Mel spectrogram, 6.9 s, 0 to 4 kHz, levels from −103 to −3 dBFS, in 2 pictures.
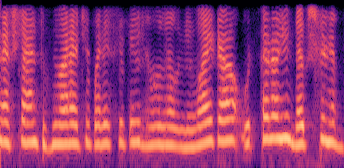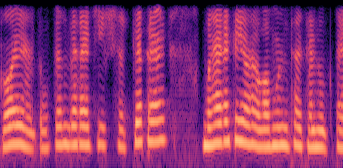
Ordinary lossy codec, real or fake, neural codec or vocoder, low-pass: none; fake; codec, 16 kHz, 1 kbps, FreqCodec, smaller model; 3.6 kHz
